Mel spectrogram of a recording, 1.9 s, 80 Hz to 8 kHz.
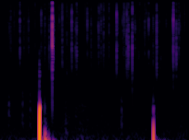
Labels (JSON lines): {"label": "biophony, double pulse", "recorder": "SoundTrap 300"}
